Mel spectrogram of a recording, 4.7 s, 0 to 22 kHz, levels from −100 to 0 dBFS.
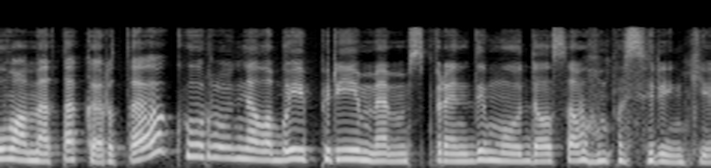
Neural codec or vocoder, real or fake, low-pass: autoencoder, 48 kHz, 128 numbers a frame, DAC-VAE, trained on Japanese speech; fake; 10.8 kHz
